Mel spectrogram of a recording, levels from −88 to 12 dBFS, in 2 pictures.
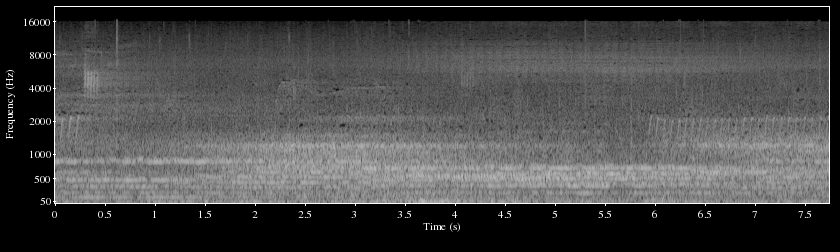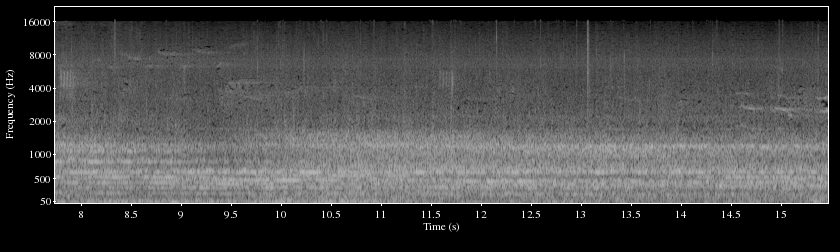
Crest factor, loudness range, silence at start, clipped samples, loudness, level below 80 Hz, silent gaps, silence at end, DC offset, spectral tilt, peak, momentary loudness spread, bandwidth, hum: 18 dB; 2 LU; 0 s; under 0.1%; -20 LUFS; -34 dBFS; none; 0 s; under 0.1%; -4 dB/octave; -2 dBFS; 3 LU; 17 kHz; none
